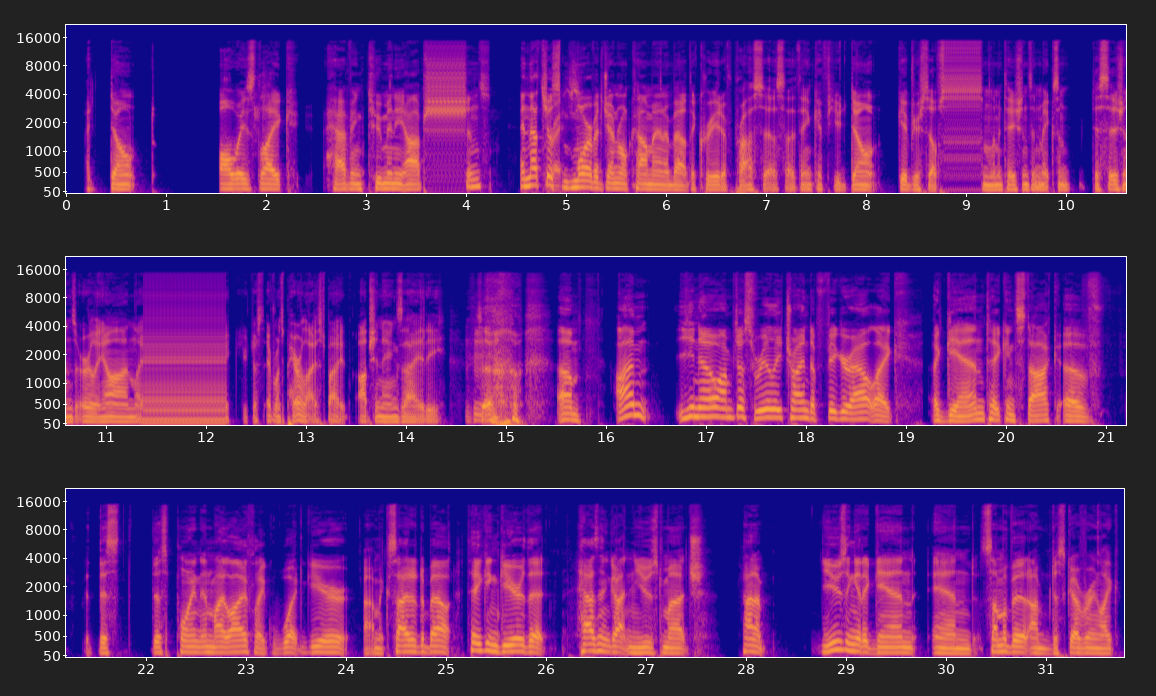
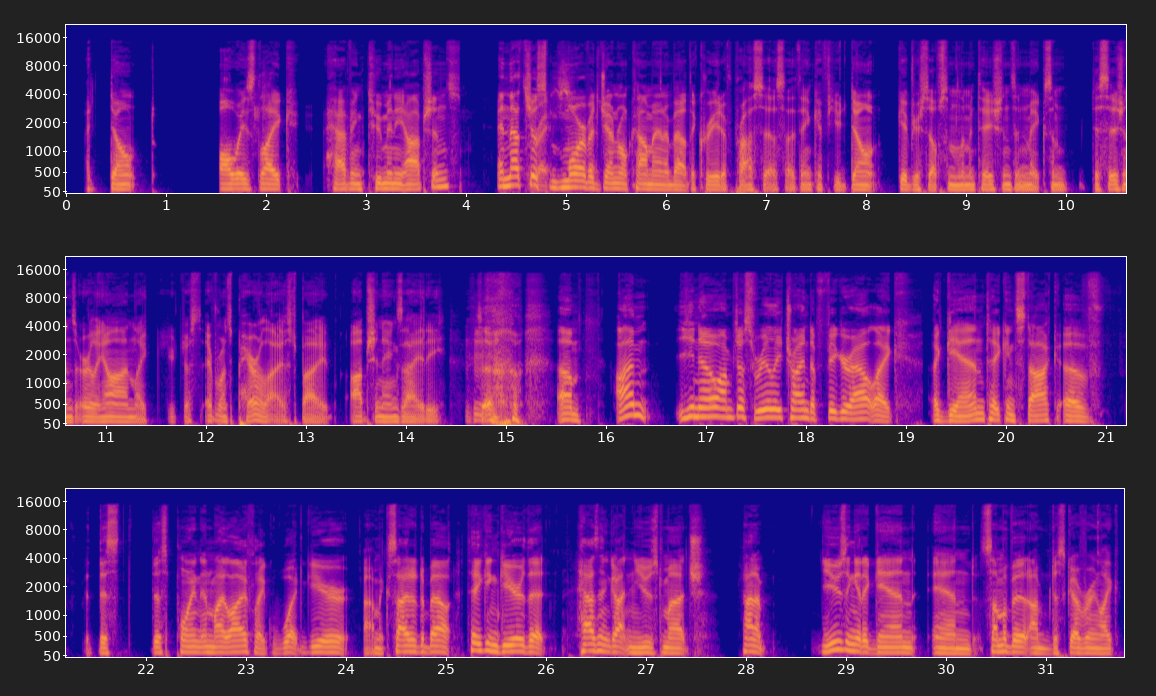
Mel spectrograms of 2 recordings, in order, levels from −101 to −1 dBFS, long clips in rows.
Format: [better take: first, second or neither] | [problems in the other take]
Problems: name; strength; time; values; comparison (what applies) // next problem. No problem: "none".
second | audio freezing; at 3.5 s, at 9 s and at 11 s for 1 s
